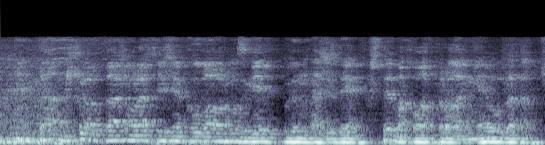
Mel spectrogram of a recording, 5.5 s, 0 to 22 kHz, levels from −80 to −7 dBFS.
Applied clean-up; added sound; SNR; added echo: none; none; none; reverberation time 0.7 s.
